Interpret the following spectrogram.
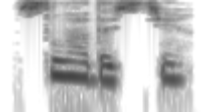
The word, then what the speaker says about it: сладости: The only thing to watch out for when pronouncing this word is that last syllable, t. In this case, the t is soft because it is followed by the vowel e. So make sure to put the middle of your tongue by the roof of your mouth and the tip of your tongue by your lower teeth before you pronounce this final syllable.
